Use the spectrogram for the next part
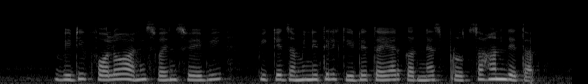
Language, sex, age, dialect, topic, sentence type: Marathi, female, 31-35, Varhadi, agriculture, statement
